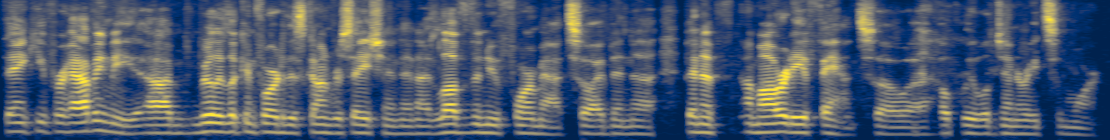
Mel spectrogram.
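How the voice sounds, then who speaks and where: A man's voice: mid-range voice, flat delivery, fast, few pauses, fairly bright tone. A man in his fifties who grew up in Southern California, a guest historian answering questions with lots of fillers. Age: 50s. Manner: hesitant, with many fillers. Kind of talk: conversational interview answers.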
